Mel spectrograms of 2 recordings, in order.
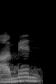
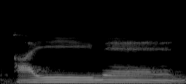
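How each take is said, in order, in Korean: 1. 이 단어는 평범한 'ah' 모음으로 시작합니다. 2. 이 단어는 'eye' 활음 모음으로 시작합니다. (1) "우리는 그냥 아멘 이러는데" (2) "이분은 아이멘 이렇게 하셨어요"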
